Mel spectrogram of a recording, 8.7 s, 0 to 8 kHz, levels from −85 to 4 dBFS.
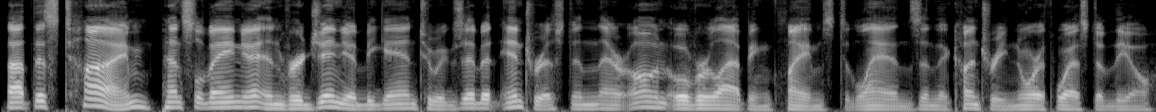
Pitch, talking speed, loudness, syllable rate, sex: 105 Hz, 165 wpm, -20 LUFS, 4.8 syllables/s, male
